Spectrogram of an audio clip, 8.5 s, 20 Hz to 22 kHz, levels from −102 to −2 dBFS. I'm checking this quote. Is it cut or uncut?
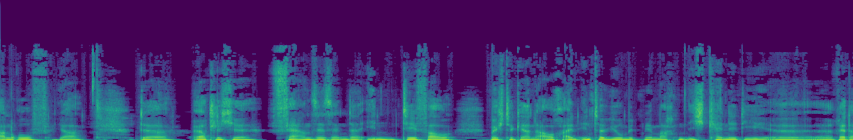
uncut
